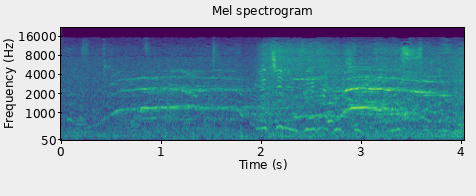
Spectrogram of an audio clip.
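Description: A roller coaster train rumbles and roars along its track.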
